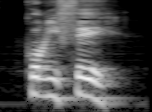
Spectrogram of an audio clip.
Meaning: 1. coryphaeus, leader of the chorus in Classical Greek theatre 2. performing star artist, compare coryphée 3. one who excels in some discipline 4. figurehead
- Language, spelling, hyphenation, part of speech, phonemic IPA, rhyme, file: Dutch, coryfee, co‧ry‧fee, noun, /ˌkoː.riˈfeː/, -eː, Nl-coryfee.ogg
